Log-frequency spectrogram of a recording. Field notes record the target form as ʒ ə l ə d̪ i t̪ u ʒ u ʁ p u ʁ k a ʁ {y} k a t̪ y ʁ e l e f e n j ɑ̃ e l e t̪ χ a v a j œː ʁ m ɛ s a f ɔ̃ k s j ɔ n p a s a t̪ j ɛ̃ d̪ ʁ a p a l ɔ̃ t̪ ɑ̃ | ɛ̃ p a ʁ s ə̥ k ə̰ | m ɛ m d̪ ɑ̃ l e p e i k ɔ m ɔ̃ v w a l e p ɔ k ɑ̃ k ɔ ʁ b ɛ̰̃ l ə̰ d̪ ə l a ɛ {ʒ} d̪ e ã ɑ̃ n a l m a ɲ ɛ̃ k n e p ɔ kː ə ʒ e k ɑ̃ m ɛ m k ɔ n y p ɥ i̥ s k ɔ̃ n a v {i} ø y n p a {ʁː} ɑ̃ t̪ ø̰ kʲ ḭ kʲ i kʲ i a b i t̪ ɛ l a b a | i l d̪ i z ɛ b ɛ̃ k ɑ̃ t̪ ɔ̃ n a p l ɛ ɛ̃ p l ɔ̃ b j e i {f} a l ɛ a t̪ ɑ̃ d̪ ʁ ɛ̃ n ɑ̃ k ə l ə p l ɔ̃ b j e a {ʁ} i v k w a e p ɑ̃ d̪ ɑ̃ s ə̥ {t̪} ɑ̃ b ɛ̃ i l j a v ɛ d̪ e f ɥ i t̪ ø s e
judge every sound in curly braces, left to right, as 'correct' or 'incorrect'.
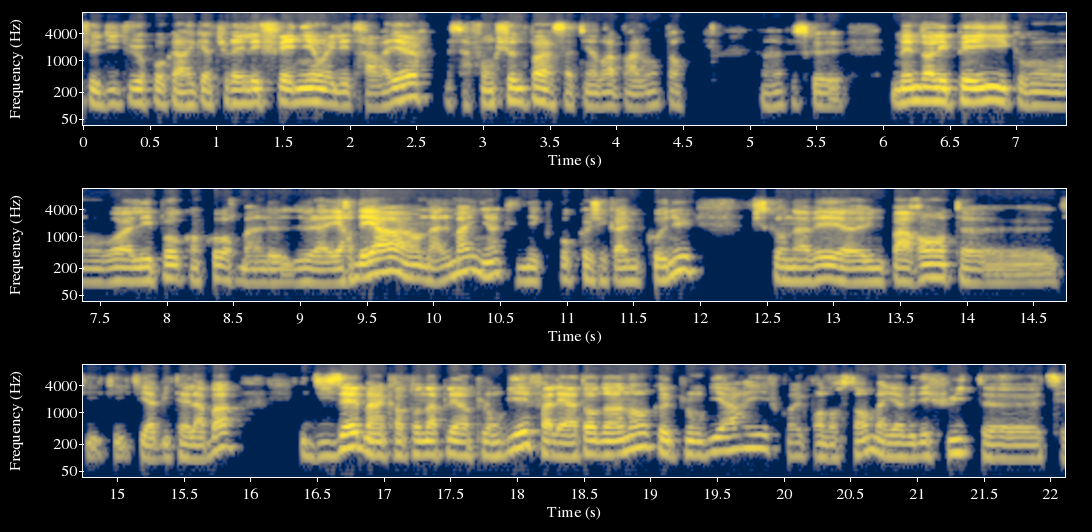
incorrect: i, incorrect: ʁ, incorrect: ɛ, incorrect: ʁ, correct, correct, correct

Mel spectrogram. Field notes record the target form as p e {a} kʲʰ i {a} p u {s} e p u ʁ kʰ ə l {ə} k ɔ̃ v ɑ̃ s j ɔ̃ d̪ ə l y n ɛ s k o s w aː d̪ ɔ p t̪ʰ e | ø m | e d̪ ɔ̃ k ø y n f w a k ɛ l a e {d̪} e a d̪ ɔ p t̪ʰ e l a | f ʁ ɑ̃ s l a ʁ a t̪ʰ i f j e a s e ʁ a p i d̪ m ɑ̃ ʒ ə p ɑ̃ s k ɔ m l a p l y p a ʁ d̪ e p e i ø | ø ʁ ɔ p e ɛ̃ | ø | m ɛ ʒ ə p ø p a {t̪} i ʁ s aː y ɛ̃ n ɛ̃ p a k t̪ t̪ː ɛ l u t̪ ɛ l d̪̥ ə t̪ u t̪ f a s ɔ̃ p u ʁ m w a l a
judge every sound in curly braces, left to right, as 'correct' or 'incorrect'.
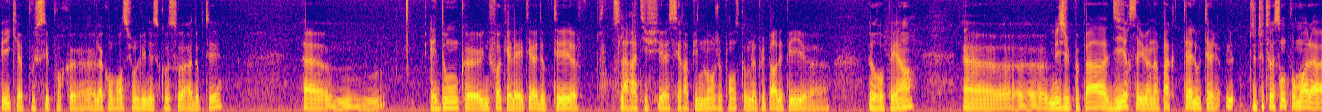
incorrect: i, correct, correct, incorrect: a, incorrect: t̪, incorrect: d̪

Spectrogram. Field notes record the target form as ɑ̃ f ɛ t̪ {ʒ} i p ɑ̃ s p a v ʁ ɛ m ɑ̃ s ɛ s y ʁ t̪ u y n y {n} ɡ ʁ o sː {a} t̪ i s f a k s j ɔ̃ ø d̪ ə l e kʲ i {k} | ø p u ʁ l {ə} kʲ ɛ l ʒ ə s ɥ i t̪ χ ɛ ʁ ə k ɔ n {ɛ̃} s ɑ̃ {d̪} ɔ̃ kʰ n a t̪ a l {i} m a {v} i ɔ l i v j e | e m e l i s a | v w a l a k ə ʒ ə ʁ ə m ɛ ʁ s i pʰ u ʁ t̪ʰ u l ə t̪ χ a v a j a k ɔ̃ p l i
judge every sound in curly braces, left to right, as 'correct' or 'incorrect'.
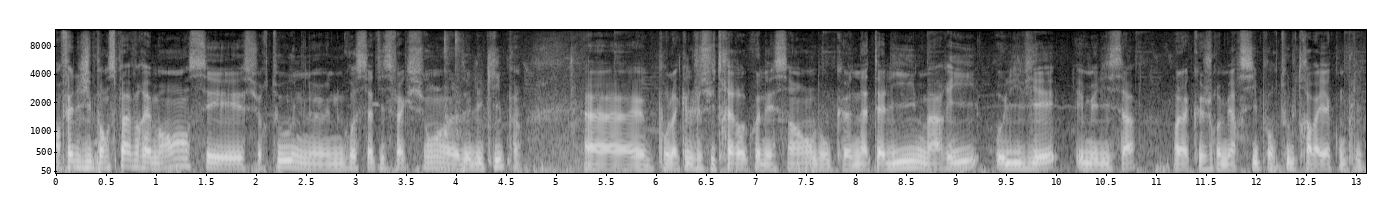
correct, correct, correct, incorrect: p, incorrect: a, incorrect: ɛ, correct, correct, incorrect: ʁ

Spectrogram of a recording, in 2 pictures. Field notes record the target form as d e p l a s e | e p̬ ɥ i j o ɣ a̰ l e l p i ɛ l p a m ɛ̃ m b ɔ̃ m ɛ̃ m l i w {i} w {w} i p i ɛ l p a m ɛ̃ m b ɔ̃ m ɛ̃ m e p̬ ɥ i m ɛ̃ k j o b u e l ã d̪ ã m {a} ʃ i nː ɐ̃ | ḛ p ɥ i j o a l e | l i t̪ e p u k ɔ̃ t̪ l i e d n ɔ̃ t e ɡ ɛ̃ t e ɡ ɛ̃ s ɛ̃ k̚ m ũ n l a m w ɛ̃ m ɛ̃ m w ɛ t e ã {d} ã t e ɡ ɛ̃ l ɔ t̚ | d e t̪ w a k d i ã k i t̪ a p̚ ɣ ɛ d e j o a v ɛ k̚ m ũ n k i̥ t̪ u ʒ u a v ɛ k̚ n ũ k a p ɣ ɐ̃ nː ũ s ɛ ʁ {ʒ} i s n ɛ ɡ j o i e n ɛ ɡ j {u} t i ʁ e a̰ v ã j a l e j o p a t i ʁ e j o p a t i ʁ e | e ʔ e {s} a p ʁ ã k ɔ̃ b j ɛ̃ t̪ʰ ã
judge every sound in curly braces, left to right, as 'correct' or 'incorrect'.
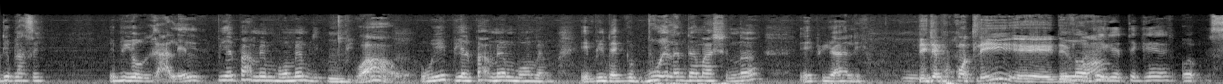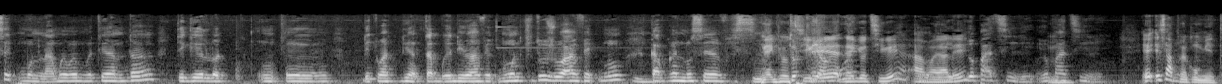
incorrect: a, correct, correct, correct, incorrect: v, incorrect: o, correct

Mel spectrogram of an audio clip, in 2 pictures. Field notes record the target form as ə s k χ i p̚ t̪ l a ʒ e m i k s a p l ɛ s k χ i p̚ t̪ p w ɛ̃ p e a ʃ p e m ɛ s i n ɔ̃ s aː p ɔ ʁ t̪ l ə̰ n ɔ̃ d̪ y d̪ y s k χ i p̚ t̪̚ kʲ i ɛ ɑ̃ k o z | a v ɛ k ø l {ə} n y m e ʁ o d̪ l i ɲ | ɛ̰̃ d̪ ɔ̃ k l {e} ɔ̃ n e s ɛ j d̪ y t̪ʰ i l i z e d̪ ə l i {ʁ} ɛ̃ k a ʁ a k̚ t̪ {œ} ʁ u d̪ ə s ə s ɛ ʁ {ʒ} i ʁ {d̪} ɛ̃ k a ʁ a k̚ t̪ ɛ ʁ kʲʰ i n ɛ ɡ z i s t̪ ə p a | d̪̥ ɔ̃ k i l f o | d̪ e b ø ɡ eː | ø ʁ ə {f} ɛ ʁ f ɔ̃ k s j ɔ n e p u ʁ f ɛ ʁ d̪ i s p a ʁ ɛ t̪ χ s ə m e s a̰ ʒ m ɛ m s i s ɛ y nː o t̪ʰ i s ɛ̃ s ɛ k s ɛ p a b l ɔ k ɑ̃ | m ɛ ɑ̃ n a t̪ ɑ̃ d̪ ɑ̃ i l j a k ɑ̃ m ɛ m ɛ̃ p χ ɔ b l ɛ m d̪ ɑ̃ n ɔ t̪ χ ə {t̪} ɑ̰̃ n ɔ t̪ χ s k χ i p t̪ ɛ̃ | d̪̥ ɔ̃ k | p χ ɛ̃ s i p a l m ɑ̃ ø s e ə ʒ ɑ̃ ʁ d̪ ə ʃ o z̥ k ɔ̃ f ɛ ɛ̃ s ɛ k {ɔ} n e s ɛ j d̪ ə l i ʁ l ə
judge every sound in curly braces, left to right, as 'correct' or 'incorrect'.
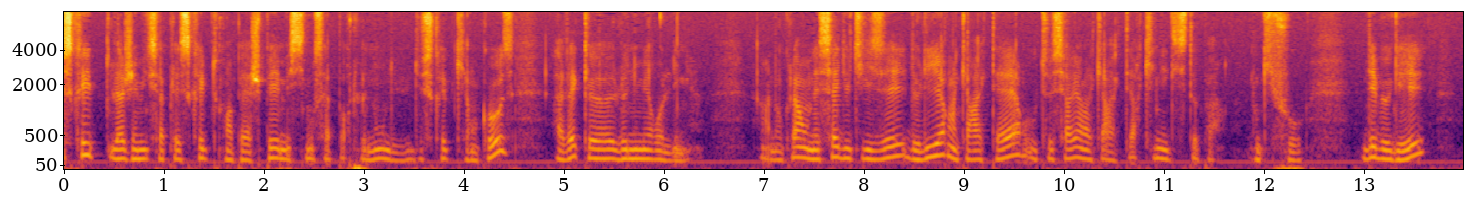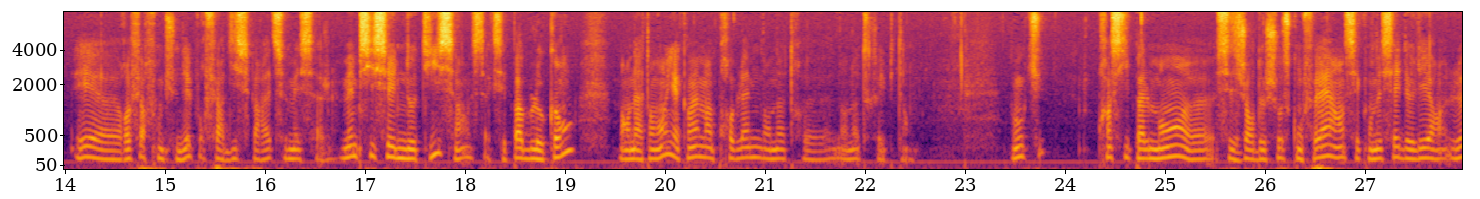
correct, incorrect: a, correct, incorrect: ɛ, incorrect: v, correct, correct, incorrect: d̪, incorrect: ɔ̃

